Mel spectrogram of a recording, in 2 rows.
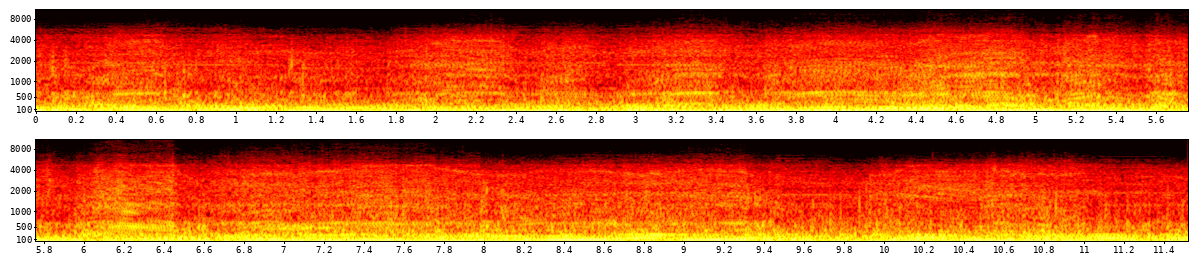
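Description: Stock KTM 790 Adventure S's parallel-twin engine running under load, with the revs rising and falling as the bike is ridden along a dirt motocross track.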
